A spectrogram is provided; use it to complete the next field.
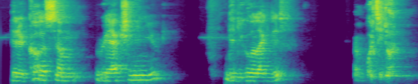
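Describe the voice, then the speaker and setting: A man speaks with fairly even intonation amid audible room echo. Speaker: Buddhist monk, meditation teacher. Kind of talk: dharma talk at meditation retreat.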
